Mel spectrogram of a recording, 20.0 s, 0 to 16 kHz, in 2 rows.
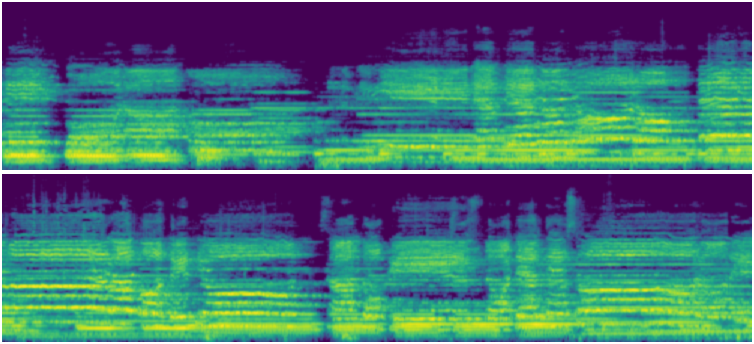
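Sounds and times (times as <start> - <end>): choir singing a slow hymn: 0.0 - 20.0.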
